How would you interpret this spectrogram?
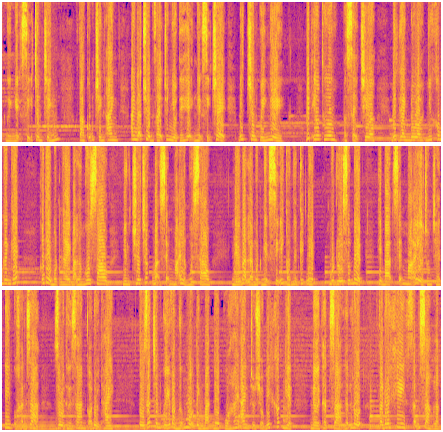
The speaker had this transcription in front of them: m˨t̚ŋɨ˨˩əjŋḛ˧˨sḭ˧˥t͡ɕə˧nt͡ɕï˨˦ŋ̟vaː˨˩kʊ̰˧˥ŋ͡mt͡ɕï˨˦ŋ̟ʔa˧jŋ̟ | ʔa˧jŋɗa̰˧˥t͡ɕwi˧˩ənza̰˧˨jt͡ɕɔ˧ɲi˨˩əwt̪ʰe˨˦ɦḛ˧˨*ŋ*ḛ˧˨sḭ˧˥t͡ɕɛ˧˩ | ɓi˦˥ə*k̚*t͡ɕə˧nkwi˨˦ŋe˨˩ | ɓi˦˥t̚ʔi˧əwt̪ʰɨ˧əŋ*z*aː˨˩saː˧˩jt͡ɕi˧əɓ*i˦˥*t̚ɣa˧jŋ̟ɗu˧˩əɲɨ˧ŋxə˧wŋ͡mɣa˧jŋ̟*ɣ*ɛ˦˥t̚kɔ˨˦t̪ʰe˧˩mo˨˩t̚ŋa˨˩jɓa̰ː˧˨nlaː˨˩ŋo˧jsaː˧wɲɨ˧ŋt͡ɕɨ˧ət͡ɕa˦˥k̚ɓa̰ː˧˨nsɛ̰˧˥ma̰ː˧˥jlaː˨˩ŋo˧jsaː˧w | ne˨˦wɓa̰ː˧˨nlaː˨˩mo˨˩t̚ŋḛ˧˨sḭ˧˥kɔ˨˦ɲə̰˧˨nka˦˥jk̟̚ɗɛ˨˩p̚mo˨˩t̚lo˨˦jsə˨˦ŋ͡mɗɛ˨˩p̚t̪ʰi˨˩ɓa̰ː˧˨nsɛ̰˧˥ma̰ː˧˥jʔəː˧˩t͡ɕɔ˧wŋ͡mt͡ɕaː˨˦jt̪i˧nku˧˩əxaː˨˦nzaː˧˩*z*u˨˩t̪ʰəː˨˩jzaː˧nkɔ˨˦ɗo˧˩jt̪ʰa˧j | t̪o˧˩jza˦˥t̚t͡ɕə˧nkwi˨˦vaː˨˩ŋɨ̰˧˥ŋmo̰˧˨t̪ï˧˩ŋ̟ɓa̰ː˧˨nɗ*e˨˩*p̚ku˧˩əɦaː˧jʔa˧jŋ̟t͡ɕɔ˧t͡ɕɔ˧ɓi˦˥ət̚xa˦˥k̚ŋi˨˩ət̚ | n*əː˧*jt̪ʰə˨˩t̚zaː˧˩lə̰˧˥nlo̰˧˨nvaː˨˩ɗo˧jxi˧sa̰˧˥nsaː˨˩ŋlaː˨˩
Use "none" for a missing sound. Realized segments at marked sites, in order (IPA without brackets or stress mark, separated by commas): ŋ, t̚, v, i˦˥, ɣ, z, ɛ˨˩, əː˧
